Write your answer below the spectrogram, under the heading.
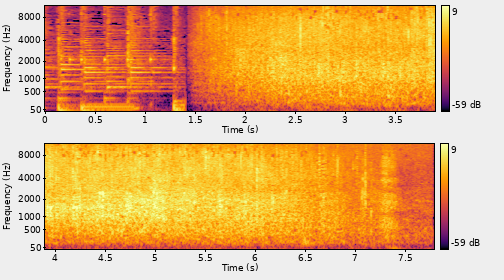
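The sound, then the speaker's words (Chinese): Warm audience applause follows a traditional Chinese comic performance at a folk-art showcase: a dense, steady patter of many clapping hands swells in after a brief bit of music and holds for several seconds. “感谢大家热情的掌声，感谢大家热情的掌声啊！”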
